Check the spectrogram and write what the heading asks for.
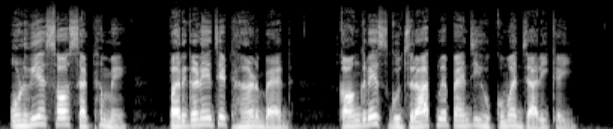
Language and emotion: Sindhi, neutral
